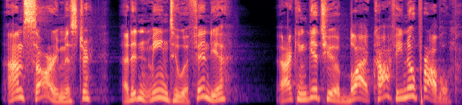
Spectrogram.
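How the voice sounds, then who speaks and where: Man playing a polite, soothing stall merchant, a bit higher, audiobook. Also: very animated, brisk, slightly rough, exaggerated voice. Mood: placating. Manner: placating, polite. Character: patient male market food merchant.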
